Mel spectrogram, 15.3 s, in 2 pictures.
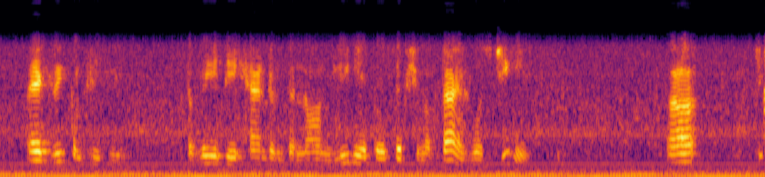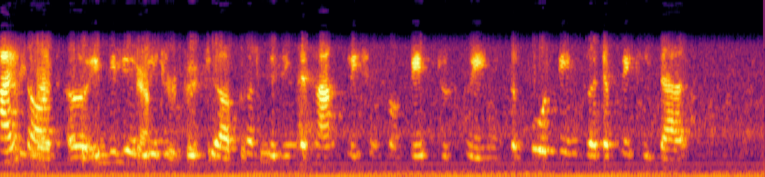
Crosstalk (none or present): present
